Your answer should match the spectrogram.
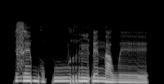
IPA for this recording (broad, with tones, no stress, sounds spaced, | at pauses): z e˦ b o˨ p uː˦ r ĩ˦ ɗ e˦ n a˨ w eː˨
